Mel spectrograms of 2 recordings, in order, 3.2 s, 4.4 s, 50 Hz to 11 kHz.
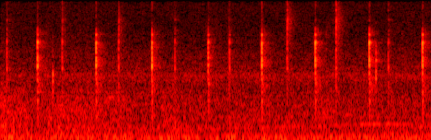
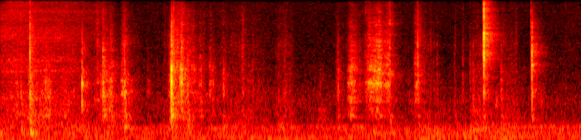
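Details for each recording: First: Vauxhall Corsa D 1.4 petrol, new Bosch 0 280 142 486 EVAP purge valve bench-tested in a quiet room: faint crisp ticks about two and a half per second; normal quiet purge valve clicking. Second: Vauxhall Corsa D 1.4 petrol, old EVAP purge valve removed and bench-powered from battery: sharp loud rapid clicking; noisy purge valve causing the common engine tick.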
